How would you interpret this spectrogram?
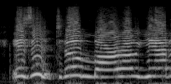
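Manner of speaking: ordinary delivery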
